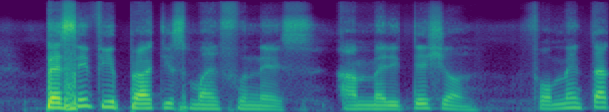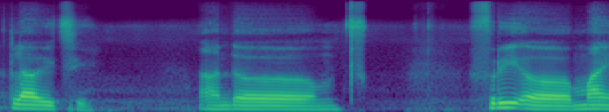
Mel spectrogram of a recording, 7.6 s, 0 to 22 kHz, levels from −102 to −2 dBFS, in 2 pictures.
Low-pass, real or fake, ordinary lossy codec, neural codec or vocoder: none; fake; none; autoencoder, 48 kHz, 32 numbers a frame, DAC-VAE, trained on Japanese speech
